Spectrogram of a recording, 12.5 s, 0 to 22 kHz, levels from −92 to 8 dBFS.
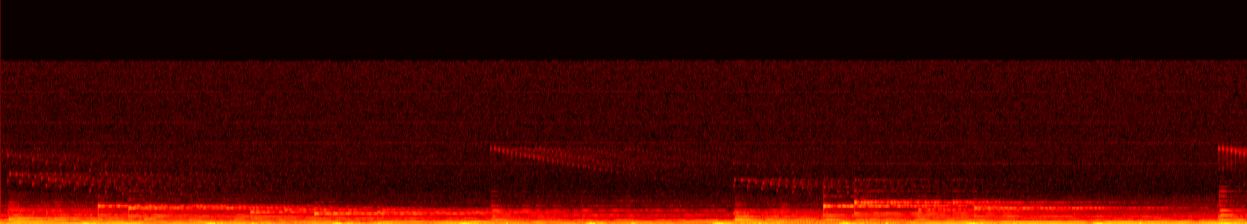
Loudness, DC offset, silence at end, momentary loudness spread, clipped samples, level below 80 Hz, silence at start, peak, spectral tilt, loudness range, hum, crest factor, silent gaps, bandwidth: -31 LUFS; under 0.1%; 0 s; 8 LU; under 0.1%; -32 dBFS; 0 s; -12 dBFS; -9.5 dB/octave; 3 LU; none; 18 dB; none; 7.8 kHz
